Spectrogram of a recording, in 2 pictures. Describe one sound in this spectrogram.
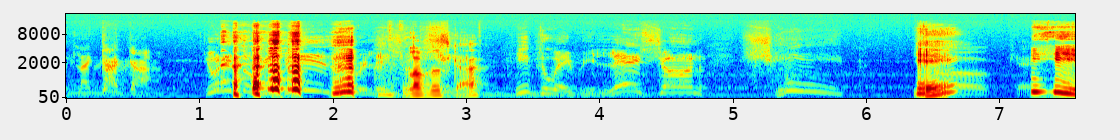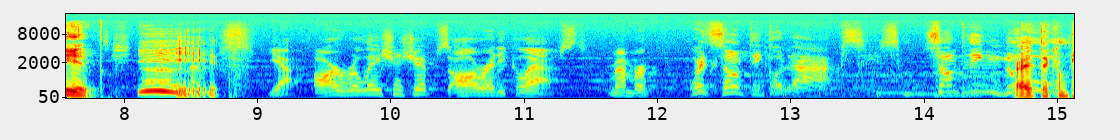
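A man speaks in a cartoonish voice, shouting excitedly.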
